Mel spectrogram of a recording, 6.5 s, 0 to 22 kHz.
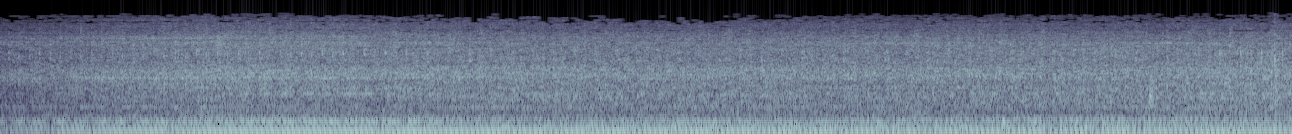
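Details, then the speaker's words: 1930s Morris 8 Series 1 engine at idle with choke pushed in a bit, oil pressure good despite old oil, no leaks; even steady idle with soft low throb, no knocks, misses or hunting, described as sweet sounding; normal idle. "i think we put the choke in a bit now sounding all right it's a pretty sweet sounding engine if i'm"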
